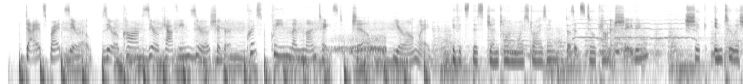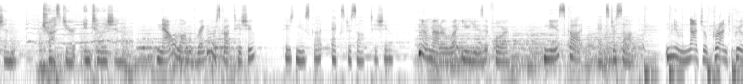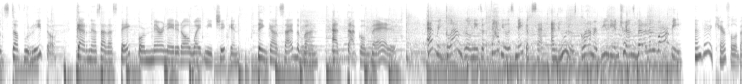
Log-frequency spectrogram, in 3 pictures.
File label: F Commercial, voiceover womens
